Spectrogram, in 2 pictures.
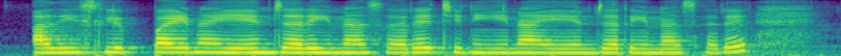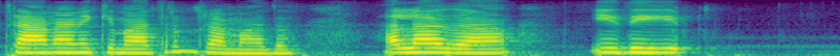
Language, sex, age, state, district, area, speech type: Telugu, female, 30-45, Andhra Pradesh, Guntur, urban, spontaneous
